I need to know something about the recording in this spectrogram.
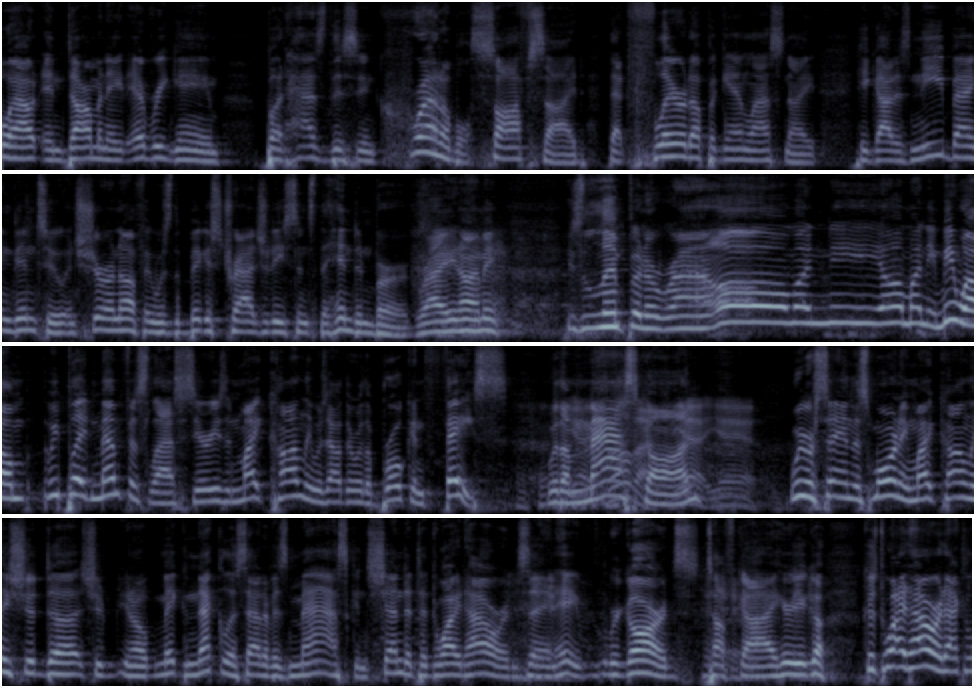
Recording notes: Today's show is coming at you live and dangerous from Foley's Bar in San Francisco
